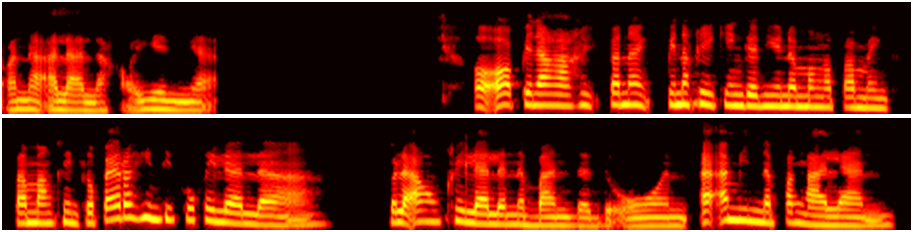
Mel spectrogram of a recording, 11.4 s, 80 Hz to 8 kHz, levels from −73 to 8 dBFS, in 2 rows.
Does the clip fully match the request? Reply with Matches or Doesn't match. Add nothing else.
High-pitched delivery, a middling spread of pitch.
Doesn't match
